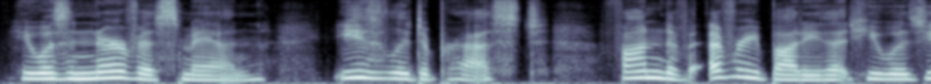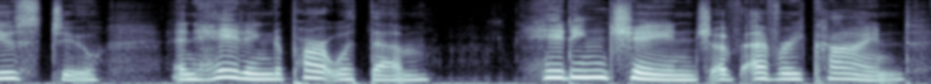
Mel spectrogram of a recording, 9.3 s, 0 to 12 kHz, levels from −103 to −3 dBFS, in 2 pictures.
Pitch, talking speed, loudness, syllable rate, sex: 220 Hz, 175 wpm, -17 LUFS, 5.1 syllables/s, female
